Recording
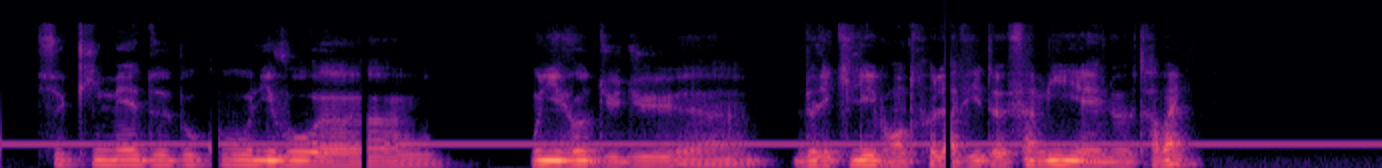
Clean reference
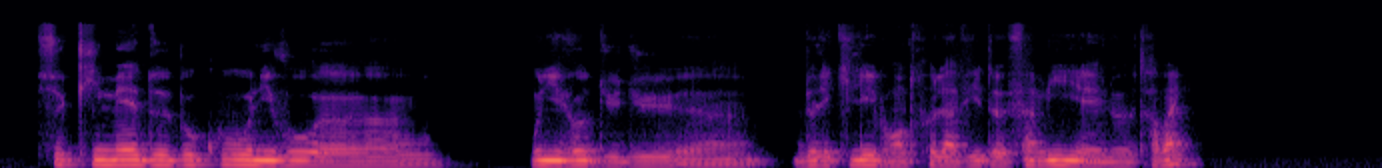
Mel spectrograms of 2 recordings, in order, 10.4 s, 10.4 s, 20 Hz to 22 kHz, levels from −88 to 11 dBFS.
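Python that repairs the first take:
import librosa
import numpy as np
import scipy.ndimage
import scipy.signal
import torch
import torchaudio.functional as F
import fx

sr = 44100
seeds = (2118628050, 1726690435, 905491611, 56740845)

y = fx.notch(x, sr, hz=600.0, q=30.0)
y = fx.fix_interpolate(y, sr, at_s=(1.58, 2.7, 7.08), length_ms=51.0)
y = fx.gain(y, sr, db=fx.steps((0.0, 0.0), (2.0, -6.5)))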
